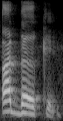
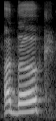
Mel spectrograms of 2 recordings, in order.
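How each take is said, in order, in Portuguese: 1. O artigo é um som 'uh' curto e fraco. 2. O artigo é um som 'uh' curto e fraco.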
